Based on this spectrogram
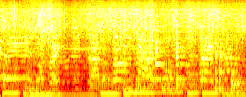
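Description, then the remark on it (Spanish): Food sizzles and crackles steadily in hot oil as an egg arepa fries in a pan, a dense, continuous hiss with a low, wavering tone running beneath it and no talking. “Y ojo que se quema la arepa de huevo, ¿eh?”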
